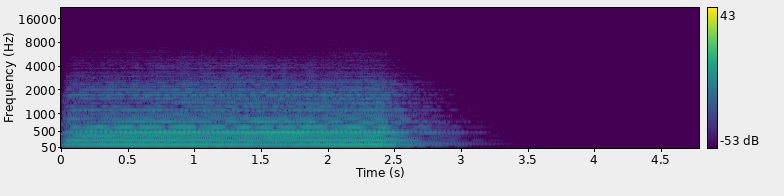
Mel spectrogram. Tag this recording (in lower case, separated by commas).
music, musical instrument, bowed string instrument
